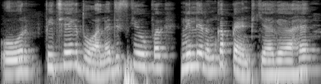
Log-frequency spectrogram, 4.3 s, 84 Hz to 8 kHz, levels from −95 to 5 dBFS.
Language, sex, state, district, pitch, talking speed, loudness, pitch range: Hindi, male, Uttar Pradesh, Saharanpur, 180 Hz, 195 wpm, -15 LUFS, 155-210 Hz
